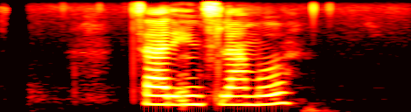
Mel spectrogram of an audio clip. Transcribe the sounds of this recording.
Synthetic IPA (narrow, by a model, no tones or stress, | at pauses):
t͡saɾiinslamo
